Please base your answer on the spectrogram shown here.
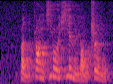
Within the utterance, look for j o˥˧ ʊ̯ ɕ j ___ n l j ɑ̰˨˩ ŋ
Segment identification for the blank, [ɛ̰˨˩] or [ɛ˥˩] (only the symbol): ɛ˥˩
